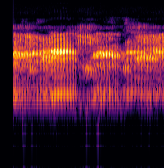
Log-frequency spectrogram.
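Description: A frog gives a loud, drawn-out, nasal croak with a brief break midway.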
